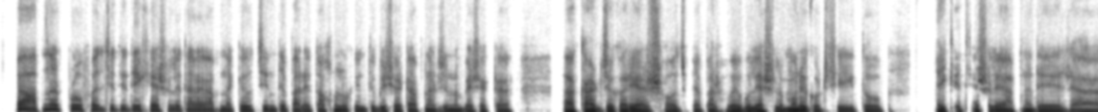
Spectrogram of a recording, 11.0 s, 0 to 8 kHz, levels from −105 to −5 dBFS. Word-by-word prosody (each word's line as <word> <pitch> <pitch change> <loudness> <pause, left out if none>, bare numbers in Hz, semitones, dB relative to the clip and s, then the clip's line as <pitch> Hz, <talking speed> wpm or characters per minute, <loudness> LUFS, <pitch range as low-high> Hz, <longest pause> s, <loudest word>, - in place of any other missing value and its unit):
বা 190 - +4
আপনার 180 +1 +3
প্রোফাইল 170 -1 0
যদি 170 -1 -2
দেখে 160 0 -1
আসলে 160 +1 -3
তারা 150 0 0
আপনাকেও 145 0 -1
চিনতে 155 -1 0
পারে 125 -2 -2
তখনও 150 +3 +2
কিন্তু 140 -2 -1
বিষয়টা 130 0 -2
আপনার 115 -2 -2
জন্য 110 -1 +1
বেশ 110 -1 -2
একটা 110 - -5 0.7
আ - - +6
কার্যকারী 125 +1 +4
আর 115 - +1
সহজ 115 -2 -2
ব্যাপার 115 0 -2
হবে 120 0 +2
বলে 120 0 +4
আসলে 120 +2 -1
মনে 145 +2 +8
করছি। 115 0 -5 0.2
তো 115 - +1 0.7
এক্ষেত্রে 135 +3 -4
আসলে 140 +1 0
আপনাদের 115 -1 +1 0.2
আ - - -3
130 Hz, 175 wpm, -23 LUFS, 120-150 Hz, 0.7 s, মনে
